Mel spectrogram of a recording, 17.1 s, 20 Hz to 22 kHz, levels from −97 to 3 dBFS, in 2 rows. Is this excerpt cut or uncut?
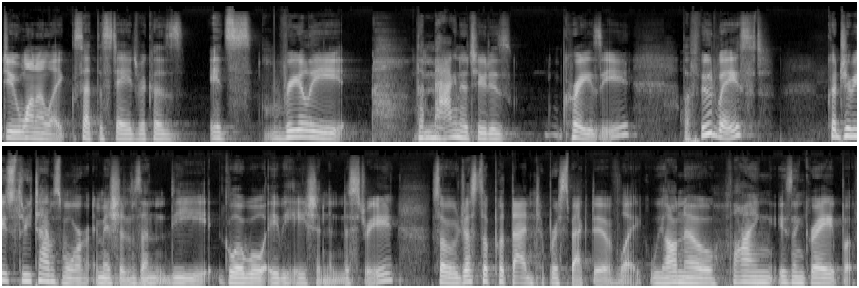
cut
